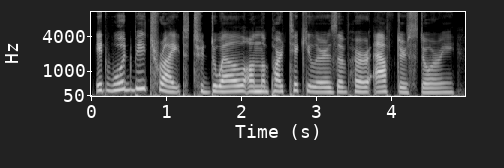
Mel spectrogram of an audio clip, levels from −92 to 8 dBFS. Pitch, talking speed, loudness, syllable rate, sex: 210 Hz, 155 wpm, -18 LUFS, 4.1 syllables/s, female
